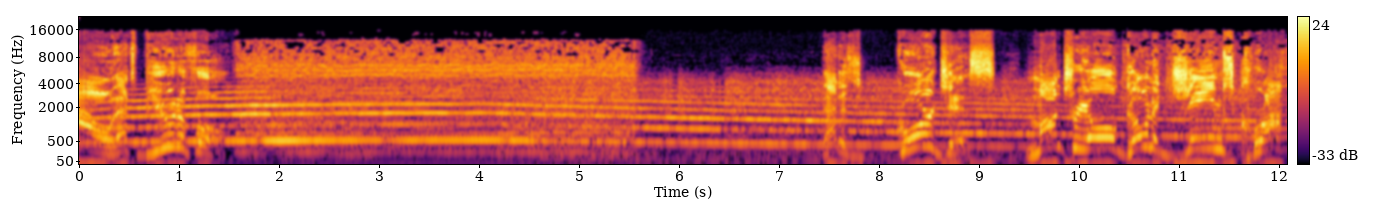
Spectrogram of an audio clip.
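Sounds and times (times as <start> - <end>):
air-raid siren: 0.0 - 12.0.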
